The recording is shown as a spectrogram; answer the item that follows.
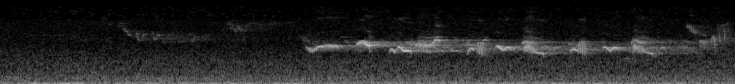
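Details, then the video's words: Common blackbird singing in the middle of the night, a long rich phrase of fluty, rolling whistles lasting about four seconds and closing with a thin high squeak, after softer distant notes, low hum beneath. "Merle chantant au cœur de la nuit"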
